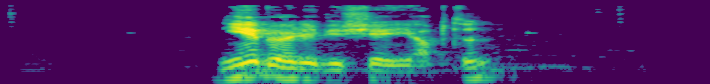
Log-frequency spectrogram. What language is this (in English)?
Turkish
